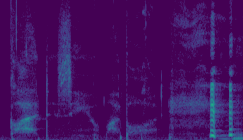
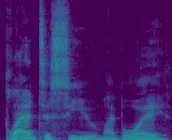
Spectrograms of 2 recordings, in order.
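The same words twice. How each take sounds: First: Soft-spoken dad's whisper. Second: Said in the usual way. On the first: Retold or imitated. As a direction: breathe it out, barely audible. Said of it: "except he's like". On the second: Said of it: "says Dad".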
